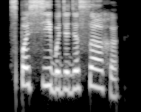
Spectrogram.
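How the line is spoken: Childlike squeal over phone. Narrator (Russian): Совершенно по-детски взвизгнула трубка

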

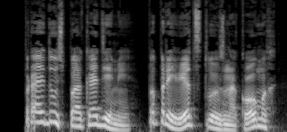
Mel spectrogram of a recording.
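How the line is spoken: Cheerful. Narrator (Russian): весело ответил я

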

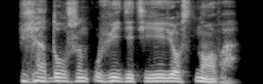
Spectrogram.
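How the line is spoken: Whispered. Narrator (Russian): прошептал

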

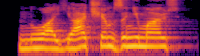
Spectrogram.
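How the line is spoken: Grumpy deep monster bass. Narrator (Russian): сварливо пробасило чудовище

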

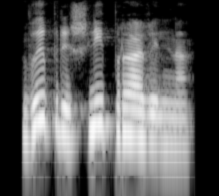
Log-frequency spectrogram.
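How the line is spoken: Plain. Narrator (Russian): сказала я

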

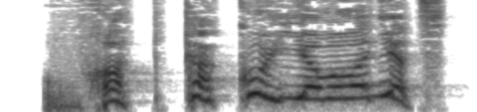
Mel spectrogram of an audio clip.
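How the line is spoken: Amazed exclamation. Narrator (Russian): воскликнул портняшка, сам дивясь своей отваге

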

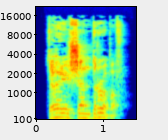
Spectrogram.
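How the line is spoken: Deep booming official tone. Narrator (Russian): забасил он, переходя на официальный лад

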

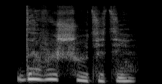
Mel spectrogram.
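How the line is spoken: Whisper. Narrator (Russian): прошептала я

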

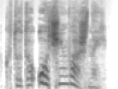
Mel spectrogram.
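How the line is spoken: Frightened muttering while rushing. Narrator (Russian): Девушка, испуганно дернувшись, на ходу пробурчав

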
